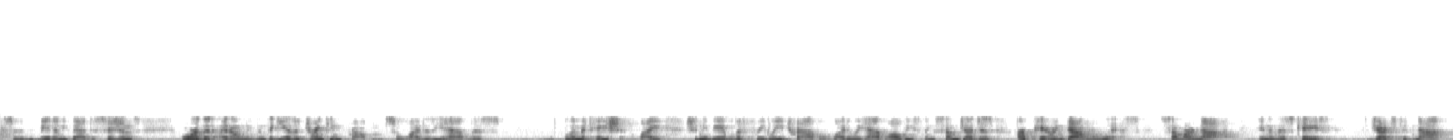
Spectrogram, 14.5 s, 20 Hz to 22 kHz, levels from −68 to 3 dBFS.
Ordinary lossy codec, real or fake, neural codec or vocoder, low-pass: Opus, 64 kbps; real; none; 3.6 kHz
